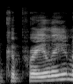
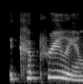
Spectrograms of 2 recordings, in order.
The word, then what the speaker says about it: Caprilian: you pronounce your surname capralian or caprilian caprilian like chameleon capri brilliant okay i'm glad i asked because i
